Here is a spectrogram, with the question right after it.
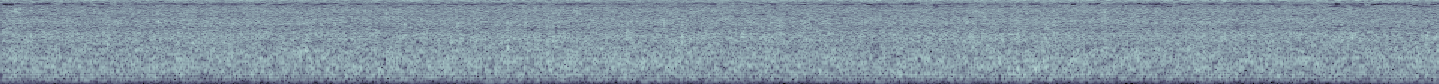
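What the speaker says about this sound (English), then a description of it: "Rinse the lighter material out the front of your pan" Steady wash of flowing water while gravel is rinsed in a gold pan, a constant soft rushing hiss with no distinct breaks, faint and even throughout.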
